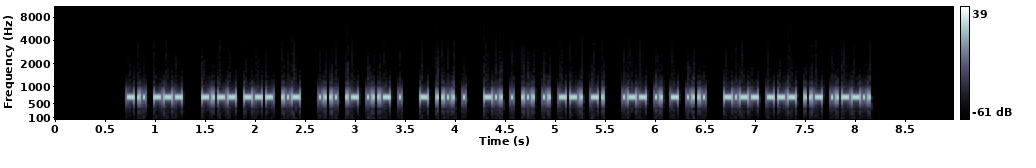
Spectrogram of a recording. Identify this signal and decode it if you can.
Morse code, heard as a keyed tone, about 46 wpm, 700 Hz. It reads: DO YOU HAVE THE DESIGN WITH YOU?
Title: Sentences from Top 1000 Words - Review Part 5 - 45wpm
